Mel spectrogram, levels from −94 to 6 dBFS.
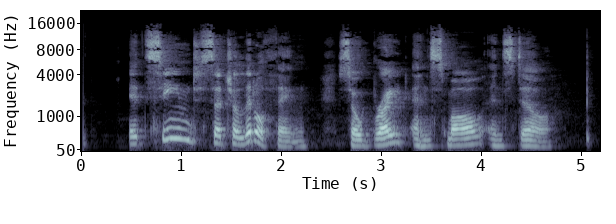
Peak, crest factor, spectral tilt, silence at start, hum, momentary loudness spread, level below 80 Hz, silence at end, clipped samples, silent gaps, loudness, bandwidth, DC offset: -6 dBFS; 20 dB; -2.5 dB/octave; 0.5 s; none; 11 LU; -70 dBFS; 0.1 s; under 0.1%; none; -24 LUFS; 15.5 kHz; under 0.1%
